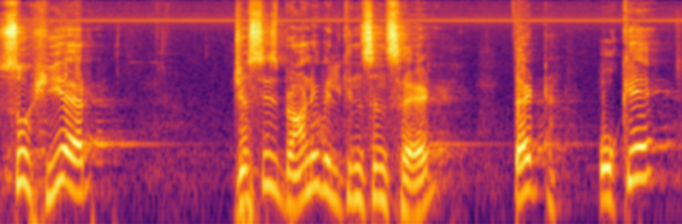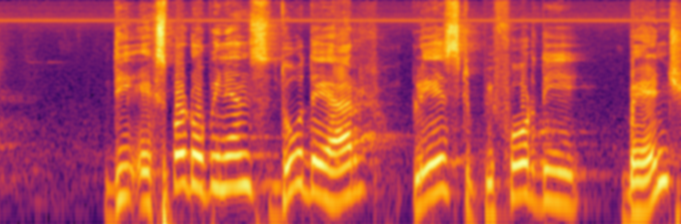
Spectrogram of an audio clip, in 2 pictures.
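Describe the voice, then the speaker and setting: A man with an Indian accent talks at a very slow pace, using long, frequent pauses. His voice is high and swings very widely in pitch. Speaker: doctor and medico-legal speaker. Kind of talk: conference lecture. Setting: conference hall with audience.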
